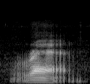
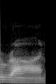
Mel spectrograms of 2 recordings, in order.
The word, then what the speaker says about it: Ran: now resume with kak Kurosawa ran or Ron as it's supposed to be pronounced a spy number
